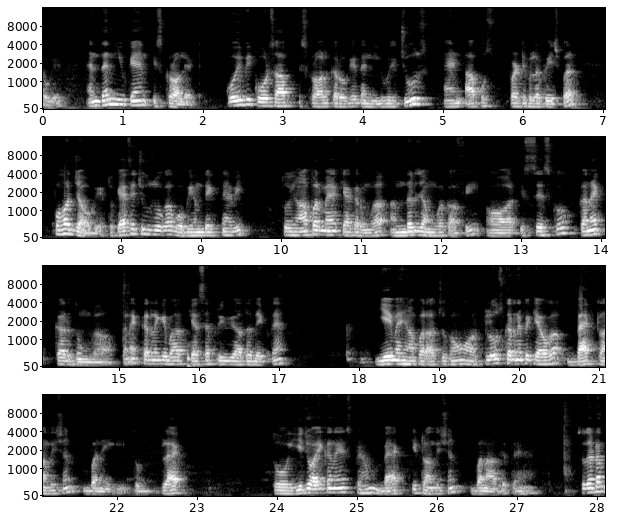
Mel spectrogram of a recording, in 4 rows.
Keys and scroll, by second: 15.0 super+Return, 27.5 super+Return.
